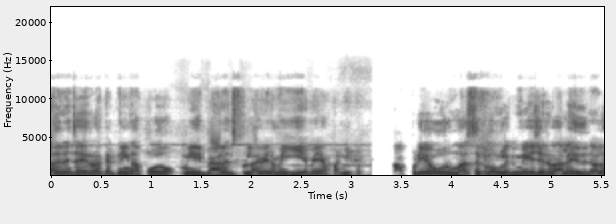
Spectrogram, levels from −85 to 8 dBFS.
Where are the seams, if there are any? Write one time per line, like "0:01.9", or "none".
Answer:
0:03.2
